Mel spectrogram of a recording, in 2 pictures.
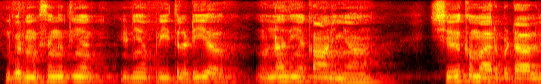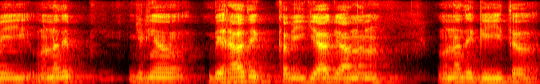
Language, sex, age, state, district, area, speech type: Punjabi, male, 45-60, Punjab, Tarn Taran, rural, spontaneous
